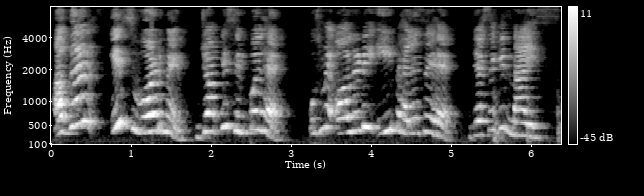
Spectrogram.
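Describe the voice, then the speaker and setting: A high, light-voiced woman with an Indian accent gives a patient grammar lesson, walking through each rule step by step. She checks in with the listener often and slows right down on example words. The sound is roomy, with the mic set a little way off. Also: very animated. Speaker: English grammar teacher. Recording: roomy, mic some distance away.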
